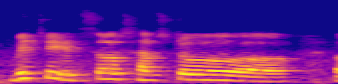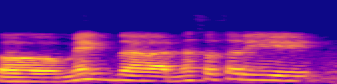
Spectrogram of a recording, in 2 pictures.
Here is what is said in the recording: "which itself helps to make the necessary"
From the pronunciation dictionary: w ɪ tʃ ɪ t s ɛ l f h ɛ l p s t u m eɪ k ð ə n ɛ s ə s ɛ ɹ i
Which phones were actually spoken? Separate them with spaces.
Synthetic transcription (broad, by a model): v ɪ tʃ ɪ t s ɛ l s h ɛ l s t u m eɪ k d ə n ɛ s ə s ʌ ɹ i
